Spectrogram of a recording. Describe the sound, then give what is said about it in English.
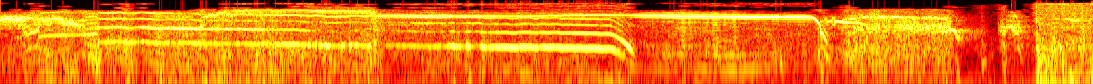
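Two women, winners of a Halloween costume contest, let out a long, loud, piercing blood-curdling scream in unison on request, their voices held for several seconds before one drops in pitch and trails off, followed by a brief final shriek. “give us one blood-curdling scream together.”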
